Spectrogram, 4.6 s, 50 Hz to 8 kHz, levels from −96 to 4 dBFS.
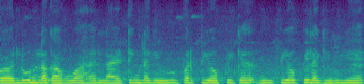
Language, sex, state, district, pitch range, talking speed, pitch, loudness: Hindi, female, Maharashtra, Gondia, 215-230 Hz, 235 wpm, 220 Hz, -15 LUFS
